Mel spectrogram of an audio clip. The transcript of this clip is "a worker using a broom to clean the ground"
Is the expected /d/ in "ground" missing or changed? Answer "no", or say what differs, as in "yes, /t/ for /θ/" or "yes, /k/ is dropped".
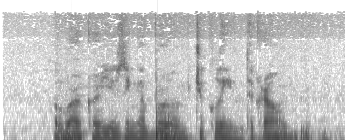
yes, /d/ is dropped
